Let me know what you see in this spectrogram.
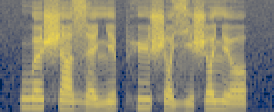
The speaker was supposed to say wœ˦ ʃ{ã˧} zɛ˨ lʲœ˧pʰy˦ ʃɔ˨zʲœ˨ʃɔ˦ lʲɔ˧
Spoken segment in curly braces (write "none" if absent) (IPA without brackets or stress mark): a˧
